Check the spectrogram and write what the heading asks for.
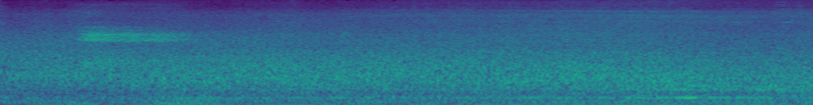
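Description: Steady low rumble of a vehicle on the move, with a faint steady hum running through it.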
